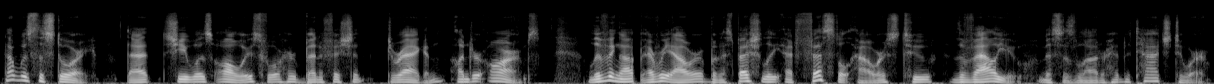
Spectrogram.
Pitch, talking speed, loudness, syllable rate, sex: 110 Hz, 155 wpm, -21 LUFS, 4.8 syllables/s, male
